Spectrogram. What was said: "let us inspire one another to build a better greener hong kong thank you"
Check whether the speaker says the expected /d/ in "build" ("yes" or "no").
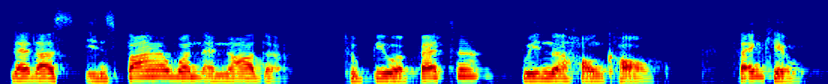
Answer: no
